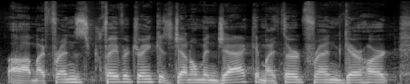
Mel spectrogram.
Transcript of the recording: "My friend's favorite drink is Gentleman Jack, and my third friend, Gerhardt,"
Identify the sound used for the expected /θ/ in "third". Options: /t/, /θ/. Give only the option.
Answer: /θ/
